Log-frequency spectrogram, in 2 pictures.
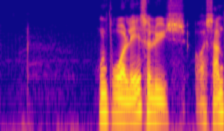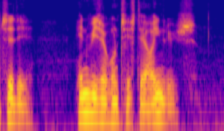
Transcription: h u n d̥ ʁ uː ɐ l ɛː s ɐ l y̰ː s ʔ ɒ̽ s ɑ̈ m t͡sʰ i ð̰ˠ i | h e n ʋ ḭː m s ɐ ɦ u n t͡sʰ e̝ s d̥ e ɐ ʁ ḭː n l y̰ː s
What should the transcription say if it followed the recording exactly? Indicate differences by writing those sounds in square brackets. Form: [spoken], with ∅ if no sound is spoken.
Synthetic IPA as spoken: h u n [b̥] ʁ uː ɐ l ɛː s ɐ l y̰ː s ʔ ɒ̽ s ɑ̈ m t͡sʰ i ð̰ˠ i | h e n ʋ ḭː [∅] s ɐ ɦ u n t͡sʰ e̝ s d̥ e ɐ ʁ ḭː n l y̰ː s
